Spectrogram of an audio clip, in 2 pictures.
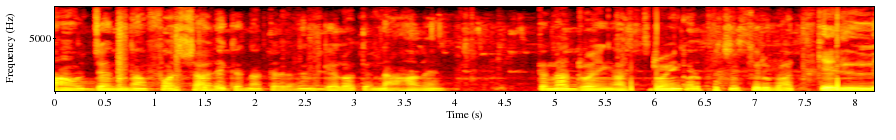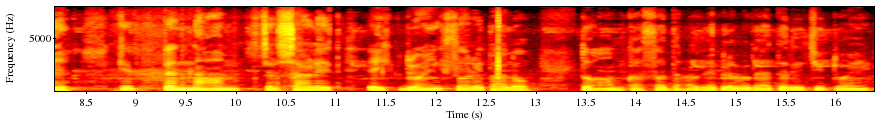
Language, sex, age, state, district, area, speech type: Goan Konkani, male, 30-45, Goa, Quepem, rural, spontaneous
